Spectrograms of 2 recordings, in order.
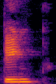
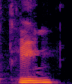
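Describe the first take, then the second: First: Tink with a hard T, no th. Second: Said in the usual way. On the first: Shown as a demonstration. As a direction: say "Tink" with a plain T sound. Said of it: "I said, "Tink" instead of "think". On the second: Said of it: "instead of "think".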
